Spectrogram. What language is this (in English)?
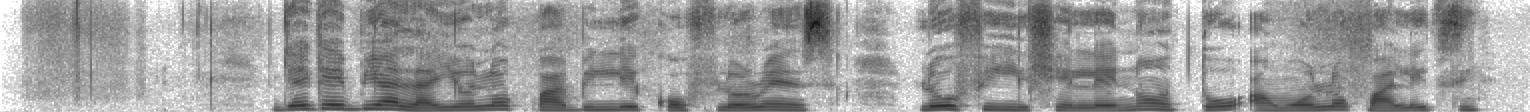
Yoruba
